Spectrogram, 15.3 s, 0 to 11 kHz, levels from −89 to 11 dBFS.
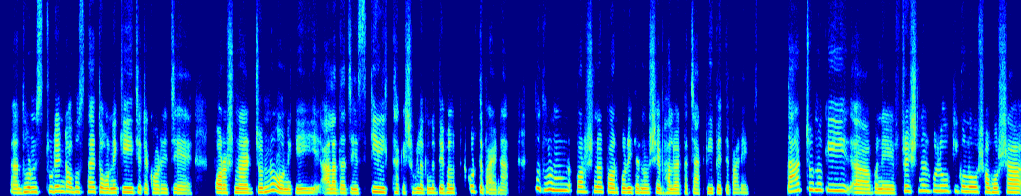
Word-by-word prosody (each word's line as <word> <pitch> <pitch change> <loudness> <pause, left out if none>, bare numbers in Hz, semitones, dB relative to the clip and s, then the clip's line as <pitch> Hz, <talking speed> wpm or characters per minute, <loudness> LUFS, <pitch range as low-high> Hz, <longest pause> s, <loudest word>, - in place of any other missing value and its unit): অ্যা 215 - -1
ধরুন 255 0 +4
স্টুডেন্ট 280 +2 0
অবস্থায় 260 +1 -1
তো - - +5
অনেকেই 225 +2 +3
যেটা 225 0 -1
করে 215 0 -2
যে 210 - -1 0.5
পড়াশোনার 220 0 +4
জন্য 250 +6 +3 0.2
অনেকেই 210 +2 0 0.3
আলাদা 210 0 +2
যে 205 - +1 0.2
স্কিল 260 -2 +2 0.2
থাকে 225 0 -4
সেগুলো 225 -1 0
কিন্তু 220 0 +1
ডেভেলপ 215 0 0 0.2
করতে 300 - +1
পারে - - -2
না। - - -3 0.4
তো 475 - -4
ধরুন 365 -1 +4 0.3
পড়াশোনার 270 -1 0
পরপরই 235 0 +3
যেন 220 0 +2 0.2
সে 225 - 0
ভালো 205 -1 +1
একটা 210 - -7
চাকরি 200 +2 -3
পেতে 210 0 -2
পারে। 210 -1 -7 0.7
তার 305 +6 +3
জন্য 375 -1 +3
কি 330 - +3 0.4
আ - - +3 0.3
মানে 210 -1 +1 0.2
fresher 310 +2 -1
গুলো 305 -1 +1
কি 295 - -8
কোন 280 - +2 0.2
সমস্যা 235 0 +1
235 Hz, 170 wpm, -21 LUFS, 215-270 Hz, 0.7 s, তো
